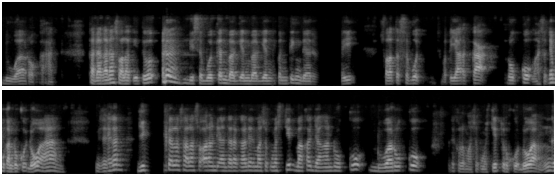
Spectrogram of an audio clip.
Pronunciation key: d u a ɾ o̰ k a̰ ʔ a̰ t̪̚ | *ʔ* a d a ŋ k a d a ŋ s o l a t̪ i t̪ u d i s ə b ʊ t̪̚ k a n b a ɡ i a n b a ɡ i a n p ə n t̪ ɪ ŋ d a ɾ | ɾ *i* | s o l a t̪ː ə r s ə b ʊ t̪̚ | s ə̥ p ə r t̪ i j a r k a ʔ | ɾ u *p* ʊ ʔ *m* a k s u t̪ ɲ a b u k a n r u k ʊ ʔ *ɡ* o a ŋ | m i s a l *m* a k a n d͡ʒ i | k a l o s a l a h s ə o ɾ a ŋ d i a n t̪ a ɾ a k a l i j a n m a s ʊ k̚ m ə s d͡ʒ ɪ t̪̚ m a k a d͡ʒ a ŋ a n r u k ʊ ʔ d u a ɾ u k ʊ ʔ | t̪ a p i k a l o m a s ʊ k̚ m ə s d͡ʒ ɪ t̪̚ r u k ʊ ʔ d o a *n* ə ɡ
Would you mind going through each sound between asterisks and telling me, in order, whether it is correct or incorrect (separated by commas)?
incorrect, correct, incorrect, correct, incorrect, incorrect, incorrect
